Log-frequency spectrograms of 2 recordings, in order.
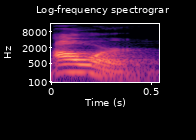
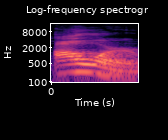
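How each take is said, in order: No difference in how they are said.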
